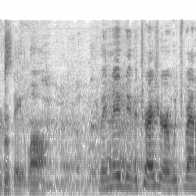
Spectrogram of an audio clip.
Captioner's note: laughter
